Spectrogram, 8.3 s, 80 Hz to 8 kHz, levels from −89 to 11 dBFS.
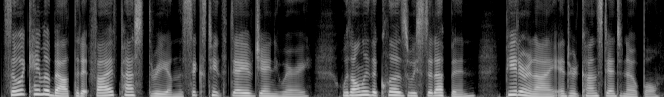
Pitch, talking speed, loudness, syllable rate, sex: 220 Hz, 200 wpm, -18 LUFS, 5.5 syllables/s, female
